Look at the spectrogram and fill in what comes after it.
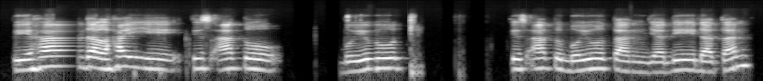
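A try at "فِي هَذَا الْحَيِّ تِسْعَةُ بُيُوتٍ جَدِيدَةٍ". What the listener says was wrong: Kenapa kok jadi fathah? Fi hadzal hayyi tis'atu buyutin jadidatin. Ya ini buyutin jadi datin ya. Ya, buyutin jadi datin.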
